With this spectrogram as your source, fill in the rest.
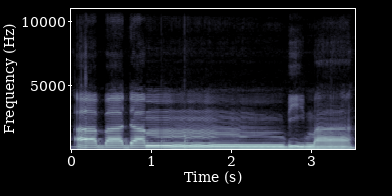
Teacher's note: didengungkan, suaranya ditahan 2 harokat atau kira-kira 2 ketukan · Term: iqlab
